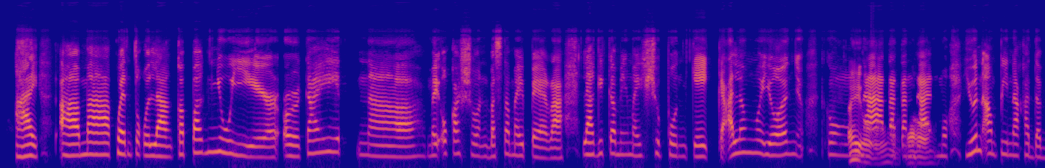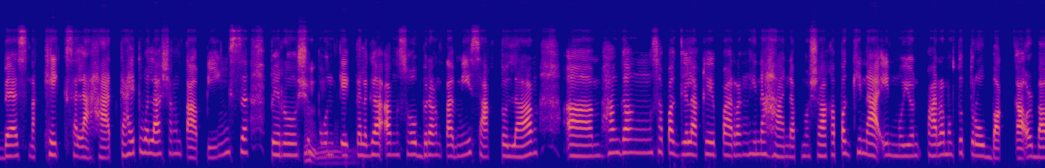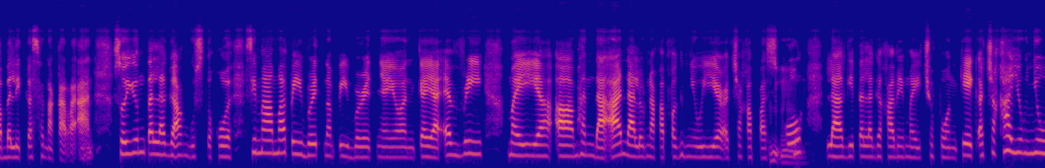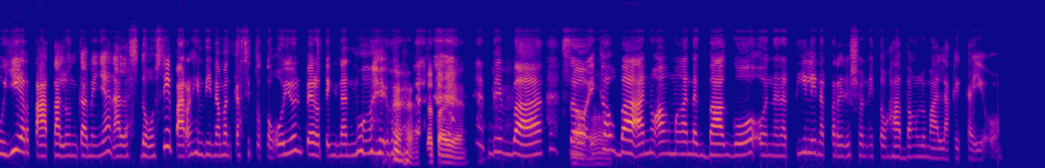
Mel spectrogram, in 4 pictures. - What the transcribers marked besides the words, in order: chuckle
- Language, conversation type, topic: Filipino, unstructured, Ano ang paborito mong tradisyon kasama ang pamilya?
